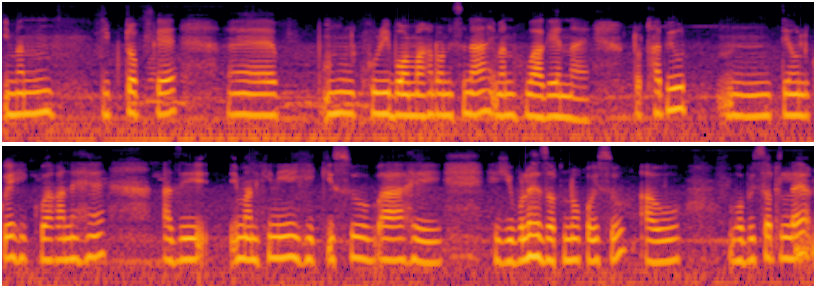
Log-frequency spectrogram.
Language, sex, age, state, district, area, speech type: Assamese, female, 45-60, Assam, Dhemaji, urban, spontaneous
